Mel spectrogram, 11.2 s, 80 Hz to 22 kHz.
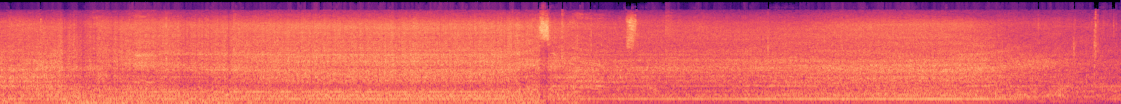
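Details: Brand-new humidifier, set to 50, failing within a day of purchase: a steady loud whoosh of air with a constant low hum that never changes; blower fan running noisily, cause unknown.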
